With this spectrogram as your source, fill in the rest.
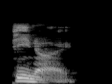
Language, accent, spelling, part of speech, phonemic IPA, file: English, Canada, Pinay, noun, /ˈpiːnaɪ/, En-ca-Pinay.oga
- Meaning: A Filipina; a citizen or local inhabitant of the Philippines, and those descending from such, who is female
